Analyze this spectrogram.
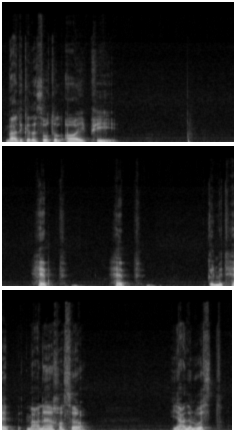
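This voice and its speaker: A man's voice: medium pitch, normal speed, a little mellow. A man with an Egyptian Arabic accent teaching English vocabulary to young children, saying each word twice and then giving its meaning.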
